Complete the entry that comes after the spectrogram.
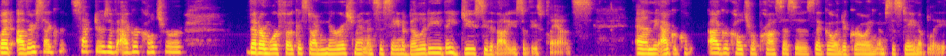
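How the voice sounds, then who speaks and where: On a very clean recording with a silent background, a woman speaks at a fairly quick pace and medium pitch, with ordinary pitch variation and vocal fry. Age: 50s. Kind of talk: podcast interview.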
